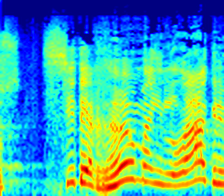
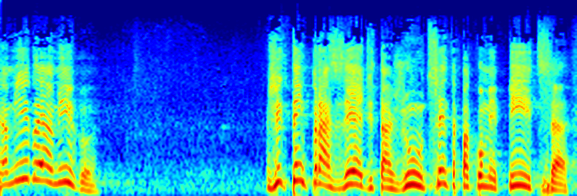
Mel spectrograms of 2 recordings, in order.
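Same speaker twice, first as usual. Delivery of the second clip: ordinary delivery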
